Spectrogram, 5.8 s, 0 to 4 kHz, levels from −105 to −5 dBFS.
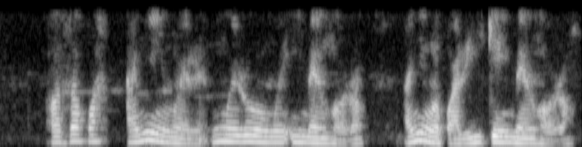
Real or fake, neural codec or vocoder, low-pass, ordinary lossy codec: real; none; 3.6 kHz; none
